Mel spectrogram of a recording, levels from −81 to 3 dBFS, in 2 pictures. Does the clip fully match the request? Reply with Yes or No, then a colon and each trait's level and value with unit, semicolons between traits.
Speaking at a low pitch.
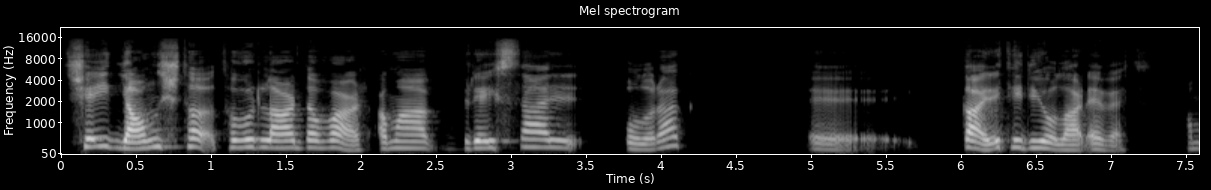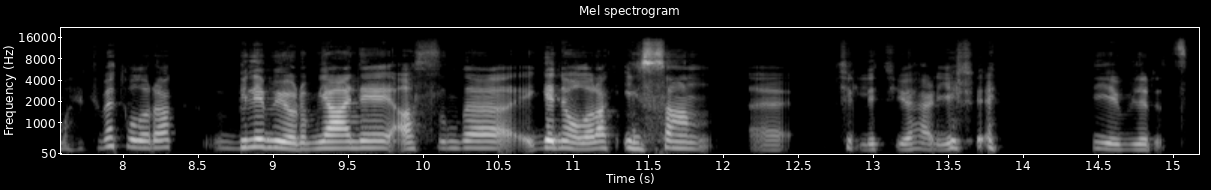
No: high, 210 Hz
